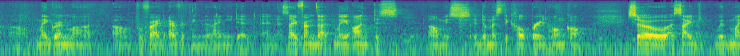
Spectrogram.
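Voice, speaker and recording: A man speaks at a moderate pace in a fairly low, monotone voice with flat intonation. Noticeable background noise and audible room echo come through. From Philippines. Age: 20s. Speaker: office assistant and band vocalist. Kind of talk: documentary interview. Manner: hesitant, many fillers and repeats.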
